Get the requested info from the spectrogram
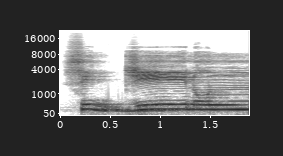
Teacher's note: سین جیم زیر سج، جیم یا زیر جی، سجی نون 2 پیش نون، سجینن۔ یہاں تنوین پر اخفا ہوگا، یہاں بھی آواز ناک کے اندر جائے گی اور اس کو 2 سے 3 سیکنڈ کھینچیں گے۔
